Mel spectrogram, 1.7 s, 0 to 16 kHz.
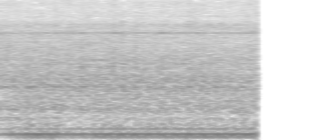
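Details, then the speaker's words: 2009 Mitsubishi Montero Sport GLS 2.5L diesel after removing and servicing the injection pump suction control valve, new fuel filter fitted: low, steady idle with even beat, no stumbles, not noticeably rougher than before; normal idle. "it's idling the idle doesn't sound that much rougher which would be one of the downsides of increasing the tolerances"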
